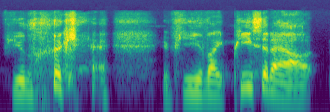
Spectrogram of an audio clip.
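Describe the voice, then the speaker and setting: A man's voice: a little high, expressive, normal speed, darkish tone, slightly rough, no echo. Dry, close-miked middle-aged man chatting. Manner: blunt, sweary. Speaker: podcast co-host. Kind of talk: casual book review chat. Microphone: close podcast microphone with headphones.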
